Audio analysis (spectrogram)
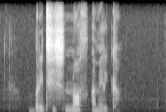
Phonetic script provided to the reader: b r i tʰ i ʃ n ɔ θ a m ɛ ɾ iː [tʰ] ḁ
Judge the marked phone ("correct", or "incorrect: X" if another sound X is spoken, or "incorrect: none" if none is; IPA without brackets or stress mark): incorrect: kʰ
